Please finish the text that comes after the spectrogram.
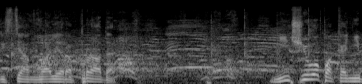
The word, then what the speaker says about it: Valero: ну вот кстати он не валеру а именно валера ударение на последний слог в испанском языке не ставится если нет специального знака ударения ну фамилиях такого нет этому валира править и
